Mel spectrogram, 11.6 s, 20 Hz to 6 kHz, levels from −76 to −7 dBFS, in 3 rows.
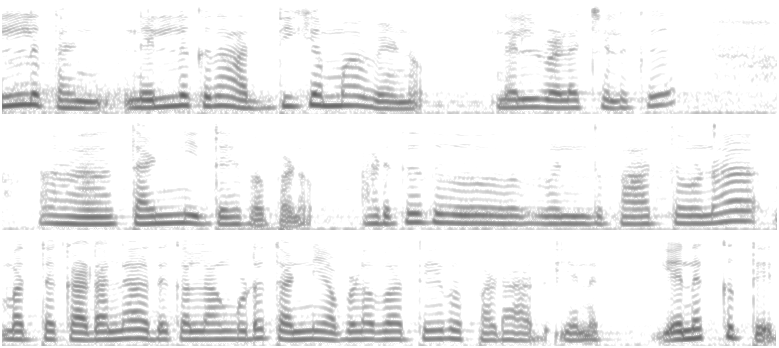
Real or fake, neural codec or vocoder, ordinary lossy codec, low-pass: real; none; none; 5.4 kHz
